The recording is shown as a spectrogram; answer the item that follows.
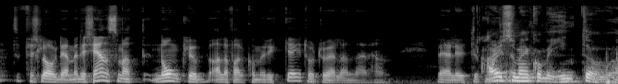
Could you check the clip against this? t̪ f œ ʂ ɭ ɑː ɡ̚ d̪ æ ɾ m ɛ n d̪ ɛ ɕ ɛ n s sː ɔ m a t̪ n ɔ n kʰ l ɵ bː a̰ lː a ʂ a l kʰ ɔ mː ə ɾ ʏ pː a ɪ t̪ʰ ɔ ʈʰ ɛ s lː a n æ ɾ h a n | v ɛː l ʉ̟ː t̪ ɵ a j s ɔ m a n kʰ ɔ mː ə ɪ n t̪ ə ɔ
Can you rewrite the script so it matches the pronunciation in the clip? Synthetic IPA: t̪ f œ ʂ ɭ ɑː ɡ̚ d̪ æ ɾ m ɛ n d̪ ɛ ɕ ɛ n s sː ɔ m a t̪ n ɔ n kʰ l ɵ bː a̰ lː a f a l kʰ ɔ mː ə ɾ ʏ kː a ɪ t̪ʰ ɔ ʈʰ ɛ lː a n æ ɾ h a n | v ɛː l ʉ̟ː t̪ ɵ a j s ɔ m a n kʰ ɔ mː ə ɪ n t̪ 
